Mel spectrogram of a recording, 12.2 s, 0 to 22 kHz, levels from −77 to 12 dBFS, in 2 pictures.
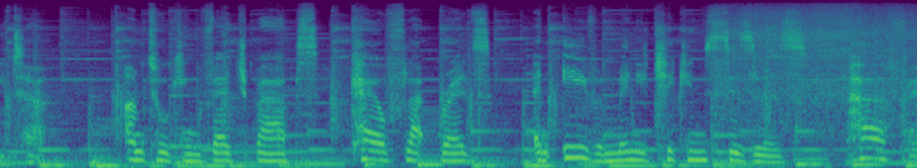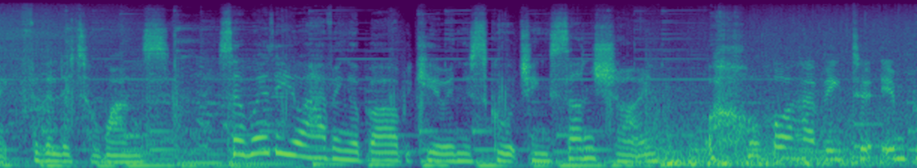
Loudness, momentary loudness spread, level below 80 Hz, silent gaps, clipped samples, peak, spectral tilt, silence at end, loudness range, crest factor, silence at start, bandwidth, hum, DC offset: -13 LUFS; 4 LU; -24 dBFS; none; under 0.1%; 0 dBFS; -4.5 dB/octave; 0 s; 1 LU; 12 dB; 0 s; over 20 kHz; none; under 0.1%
